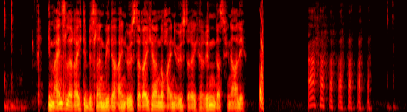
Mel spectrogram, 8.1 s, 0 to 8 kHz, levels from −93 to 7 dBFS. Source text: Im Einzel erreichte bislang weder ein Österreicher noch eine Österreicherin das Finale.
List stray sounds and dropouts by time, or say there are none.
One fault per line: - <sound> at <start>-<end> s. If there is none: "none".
- chirp at 5.2-5.3 s
- laugh at 6.2-7.5 s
